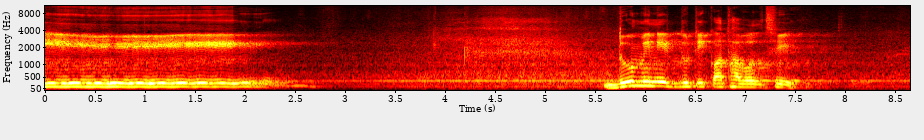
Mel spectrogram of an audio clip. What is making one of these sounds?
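A middle-aged man preaches passionately through a loudspeaker microphone, his voice echoing.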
